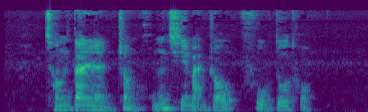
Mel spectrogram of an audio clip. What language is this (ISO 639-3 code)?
zho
